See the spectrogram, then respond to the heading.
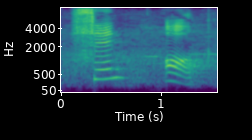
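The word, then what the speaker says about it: Hsin Og: Next word, Sin Og, as it is written HSIN, so H is silent here. We will pronounce it Sin Og, the Burmese overseer under Mickey's command.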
